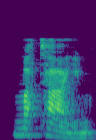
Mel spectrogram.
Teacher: most modern Hebrew speakers say matayim. The aleph is written but not pronounced.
